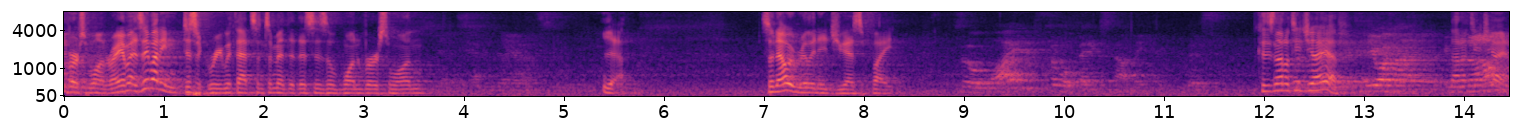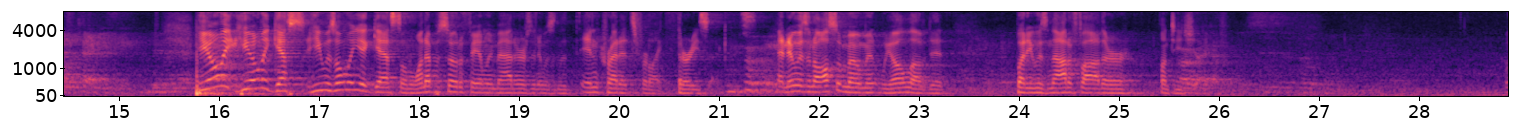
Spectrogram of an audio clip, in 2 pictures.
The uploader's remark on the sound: Awesome Con 2023 LIVE. Live from Awesome Con 2023 in DC.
